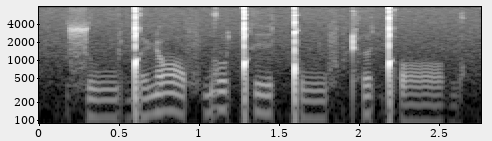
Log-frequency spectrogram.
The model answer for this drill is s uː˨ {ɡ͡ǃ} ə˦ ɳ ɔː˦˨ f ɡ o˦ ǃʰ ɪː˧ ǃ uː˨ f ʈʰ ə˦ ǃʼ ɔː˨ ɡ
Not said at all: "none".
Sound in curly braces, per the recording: ɡ͡ǃ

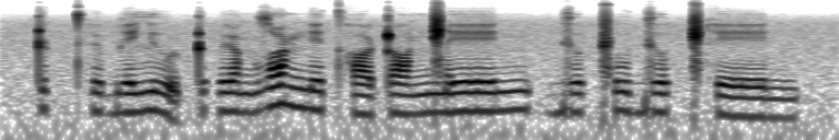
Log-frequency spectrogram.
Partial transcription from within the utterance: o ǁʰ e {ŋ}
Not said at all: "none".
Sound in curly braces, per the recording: ŋ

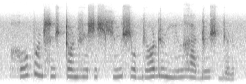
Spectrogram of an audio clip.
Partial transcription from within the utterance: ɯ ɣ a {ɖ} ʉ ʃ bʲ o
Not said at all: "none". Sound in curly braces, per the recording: ɖ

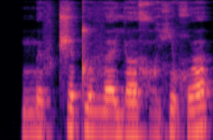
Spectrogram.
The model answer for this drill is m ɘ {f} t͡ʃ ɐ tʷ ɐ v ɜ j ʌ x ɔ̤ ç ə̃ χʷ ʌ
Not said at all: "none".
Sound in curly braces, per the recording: f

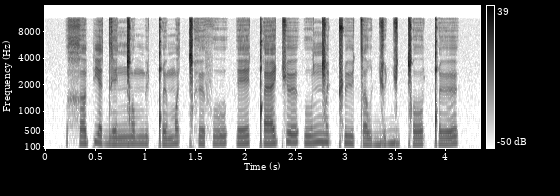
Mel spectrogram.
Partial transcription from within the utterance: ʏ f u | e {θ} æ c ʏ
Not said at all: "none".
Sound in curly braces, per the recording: ǃ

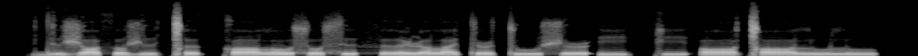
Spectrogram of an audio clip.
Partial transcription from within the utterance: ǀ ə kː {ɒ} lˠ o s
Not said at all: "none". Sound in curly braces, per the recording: ɒː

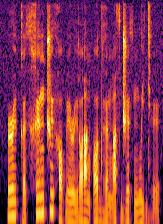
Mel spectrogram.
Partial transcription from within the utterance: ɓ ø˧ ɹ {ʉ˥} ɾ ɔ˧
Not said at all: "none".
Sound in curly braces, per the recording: ʉ˧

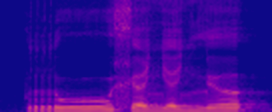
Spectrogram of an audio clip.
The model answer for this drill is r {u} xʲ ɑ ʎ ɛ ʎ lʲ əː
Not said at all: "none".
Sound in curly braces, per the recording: uː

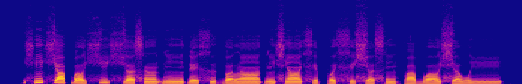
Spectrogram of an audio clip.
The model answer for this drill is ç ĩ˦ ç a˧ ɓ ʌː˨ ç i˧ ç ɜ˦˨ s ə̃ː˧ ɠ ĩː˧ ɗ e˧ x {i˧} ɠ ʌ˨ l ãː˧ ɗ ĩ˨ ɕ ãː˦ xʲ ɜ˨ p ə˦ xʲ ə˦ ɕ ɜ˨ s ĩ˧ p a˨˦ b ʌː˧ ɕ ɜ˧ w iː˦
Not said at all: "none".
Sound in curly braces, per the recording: ɨ˧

